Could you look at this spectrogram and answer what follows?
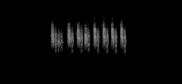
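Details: Sedge wren giving a short dry chattering call: seven quick, evenly spaced buzzy notes delivered in under a second, clean and isolated with no other sounds.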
